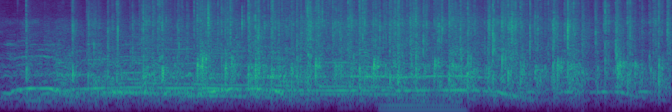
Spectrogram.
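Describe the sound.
A live audience applauds and cheers at the mention of Green Eggs and Ham. The clapping is dense and steady for the whole clip.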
